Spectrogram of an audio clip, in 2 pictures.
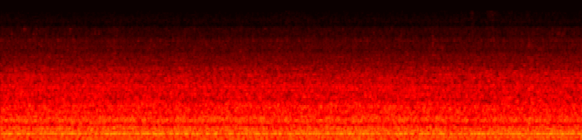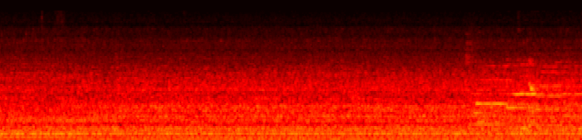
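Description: Steady electrical hum and hiss of a TV playing the silent stretch of a VHS tape. Music fades in about a second before the end.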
